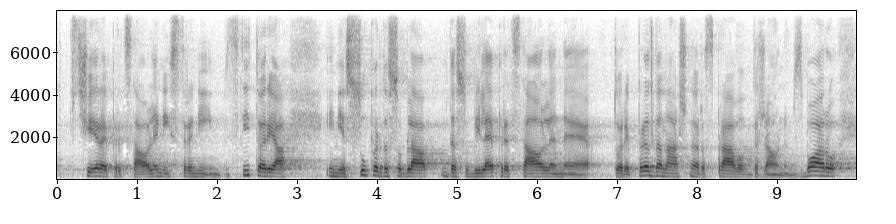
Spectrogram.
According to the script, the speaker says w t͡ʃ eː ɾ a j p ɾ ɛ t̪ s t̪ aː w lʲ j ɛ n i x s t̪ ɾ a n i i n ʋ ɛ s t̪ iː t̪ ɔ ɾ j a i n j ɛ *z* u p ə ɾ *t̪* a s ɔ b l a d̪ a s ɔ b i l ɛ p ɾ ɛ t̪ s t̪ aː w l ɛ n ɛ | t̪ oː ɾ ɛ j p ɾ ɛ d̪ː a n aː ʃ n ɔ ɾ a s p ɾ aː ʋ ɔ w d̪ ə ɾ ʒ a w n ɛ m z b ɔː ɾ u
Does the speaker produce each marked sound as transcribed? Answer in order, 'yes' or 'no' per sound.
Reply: no, no

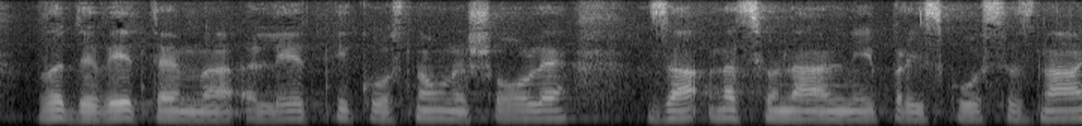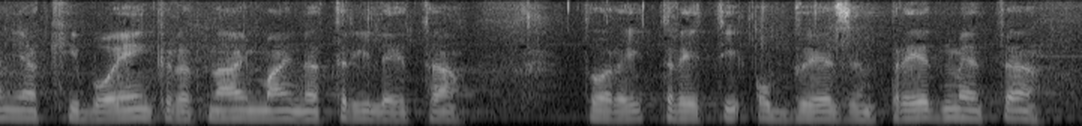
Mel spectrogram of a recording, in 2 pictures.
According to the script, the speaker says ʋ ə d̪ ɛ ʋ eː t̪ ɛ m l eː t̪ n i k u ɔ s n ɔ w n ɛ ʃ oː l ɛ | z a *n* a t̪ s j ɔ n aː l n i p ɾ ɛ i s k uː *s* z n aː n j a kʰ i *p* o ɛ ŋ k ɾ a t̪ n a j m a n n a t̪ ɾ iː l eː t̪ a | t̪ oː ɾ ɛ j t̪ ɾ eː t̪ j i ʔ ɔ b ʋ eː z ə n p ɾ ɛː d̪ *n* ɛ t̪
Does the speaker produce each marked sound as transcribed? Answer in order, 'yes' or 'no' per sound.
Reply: yes, yes, no, no

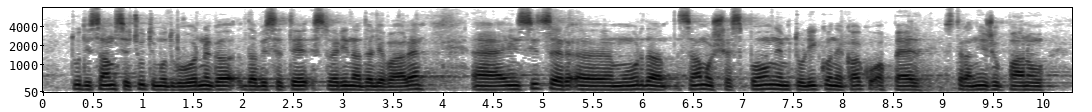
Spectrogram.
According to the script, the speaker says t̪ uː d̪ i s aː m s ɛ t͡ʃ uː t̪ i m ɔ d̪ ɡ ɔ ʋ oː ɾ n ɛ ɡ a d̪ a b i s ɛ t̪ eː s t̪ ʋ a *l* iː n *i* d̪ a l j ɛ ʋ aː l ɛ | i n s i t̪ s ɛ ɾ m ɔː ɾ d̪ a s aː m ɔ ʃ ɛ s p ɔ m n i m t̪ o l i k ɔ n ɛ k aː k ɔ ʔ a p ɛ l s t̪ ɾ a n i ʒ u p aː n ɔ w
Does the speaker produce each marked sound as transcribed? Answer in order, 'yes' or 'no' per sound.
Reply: no, no

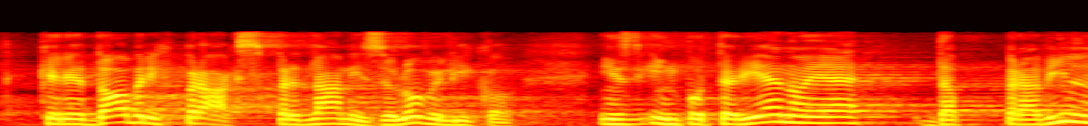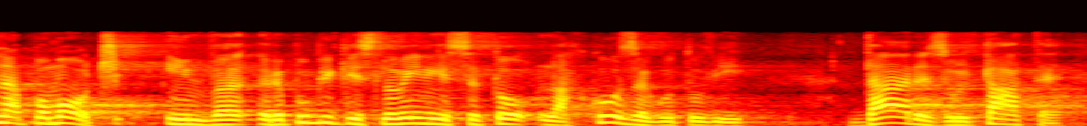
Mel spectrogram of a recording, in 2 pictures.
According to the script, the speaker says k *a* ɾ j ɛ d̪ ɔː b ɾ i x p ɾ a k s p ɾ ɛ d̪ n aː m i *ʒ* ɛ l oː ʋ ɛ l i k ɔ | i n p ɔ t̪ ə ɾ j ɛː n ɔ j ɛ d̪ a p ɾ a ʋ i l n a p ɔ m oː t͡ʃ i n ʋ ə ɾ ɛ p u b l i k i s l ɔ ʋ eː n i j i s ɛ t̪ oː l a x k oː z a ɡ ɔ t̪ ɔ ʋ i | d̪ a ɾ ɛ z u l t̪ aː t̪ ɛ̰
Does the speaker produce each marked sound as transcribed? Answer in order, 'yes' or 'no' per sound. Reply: no, no

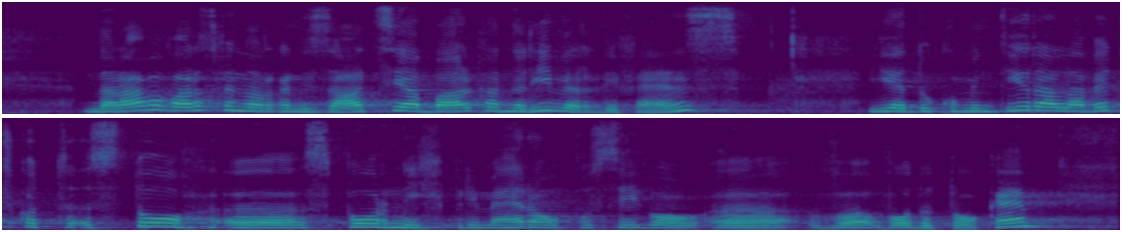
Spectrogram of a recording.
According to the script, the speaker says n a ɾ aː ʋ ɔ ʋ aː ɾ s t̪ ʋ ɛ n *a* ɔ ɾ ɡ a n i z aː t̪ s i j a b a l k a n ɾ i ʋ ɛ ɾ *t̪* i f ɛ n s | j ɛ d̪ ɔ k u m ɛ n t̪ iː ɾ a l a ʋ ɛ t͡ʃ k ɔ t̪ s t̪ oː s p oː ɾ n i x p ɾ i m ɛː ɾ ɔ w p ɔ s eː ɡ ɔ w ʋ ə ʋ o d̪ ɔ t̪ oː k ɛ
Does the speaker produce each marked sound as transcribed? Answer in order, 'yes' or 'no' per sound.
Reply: yes, no

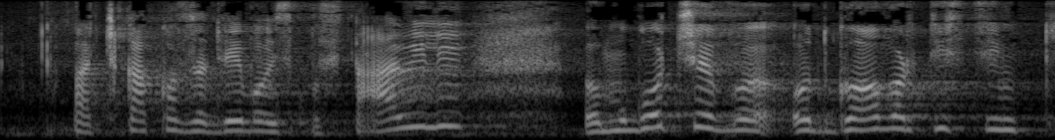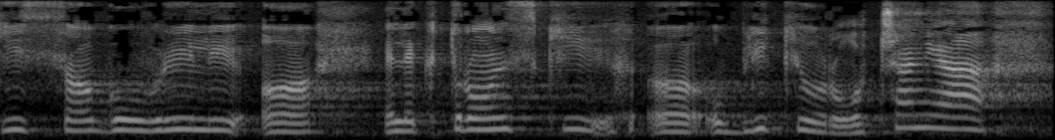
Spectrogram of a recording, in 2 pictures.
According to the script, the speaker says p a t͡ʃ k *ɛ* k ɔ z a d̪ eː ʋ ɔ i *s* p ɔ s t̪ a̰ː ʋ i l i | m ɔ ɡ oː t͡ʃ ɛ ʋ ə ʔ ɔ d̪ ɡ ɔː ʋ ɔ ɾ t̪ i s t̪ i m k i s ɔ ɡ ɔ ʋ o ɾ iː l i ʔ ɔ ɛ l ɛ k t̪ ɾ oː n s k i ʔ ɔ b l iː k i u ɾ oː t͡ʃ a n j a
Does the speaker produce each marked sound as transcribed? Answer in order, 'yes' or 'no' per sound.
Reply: no, yes

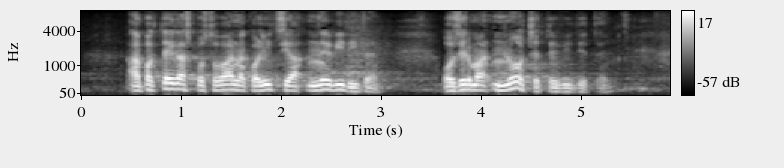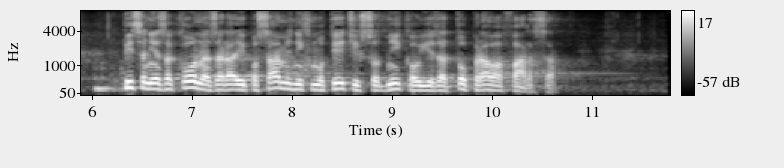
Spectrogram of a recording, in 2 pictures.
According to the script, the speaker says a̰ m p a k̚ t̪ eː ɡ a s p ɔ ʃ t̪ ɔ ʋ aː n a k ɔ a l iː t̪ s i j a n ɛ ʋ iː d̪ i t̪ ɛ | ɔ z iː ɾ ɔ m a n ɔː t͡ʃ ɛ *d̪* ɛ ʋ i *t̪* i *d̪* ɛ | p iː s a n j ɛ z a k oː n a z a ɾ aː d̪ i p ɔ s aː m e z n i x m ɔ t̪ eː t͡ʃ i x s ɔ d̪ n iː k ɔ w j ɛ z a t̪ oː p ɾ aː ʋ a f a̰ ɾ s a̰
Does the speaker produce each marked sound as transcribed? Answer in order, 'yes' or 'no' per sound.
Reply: no, no, no

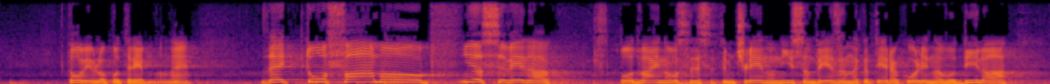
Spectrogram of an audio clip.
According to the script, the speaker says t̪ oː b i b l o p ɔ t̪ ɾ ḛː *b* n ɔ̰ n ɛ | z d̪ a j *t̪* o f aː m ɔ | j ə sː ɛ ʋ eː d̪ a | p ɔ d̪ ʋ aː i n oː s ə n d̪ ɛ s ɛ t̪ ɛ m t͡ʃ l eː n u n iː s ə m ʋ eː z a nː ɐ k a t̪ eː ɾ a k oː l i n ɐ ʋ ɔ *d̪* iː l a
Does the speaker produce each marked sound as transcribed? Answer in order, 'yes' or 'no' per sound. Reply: yes, yes, yes

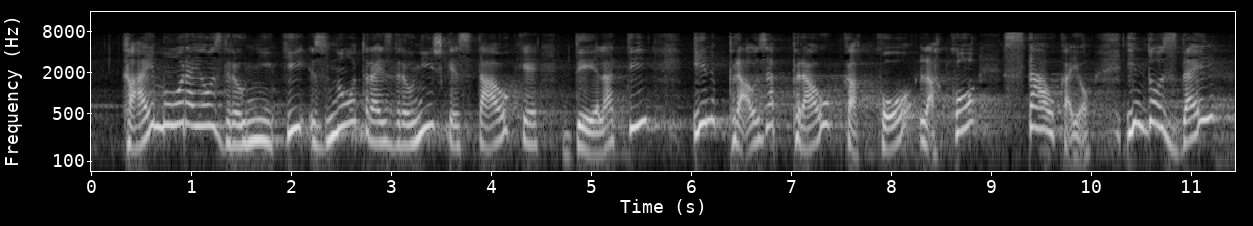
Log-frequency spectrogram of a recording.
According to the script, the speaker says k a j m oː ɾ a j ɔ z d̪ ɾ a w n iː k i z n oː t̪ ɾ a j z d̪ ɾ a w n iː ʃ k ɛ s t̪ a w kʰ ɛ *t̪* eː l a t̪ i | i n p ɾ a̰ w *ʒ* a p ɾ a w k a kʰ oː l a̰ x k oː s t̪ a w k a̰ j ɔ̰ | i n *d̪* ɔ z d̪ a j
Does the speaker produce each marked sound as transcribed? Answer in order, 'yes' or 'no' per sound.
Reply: no, no, yes

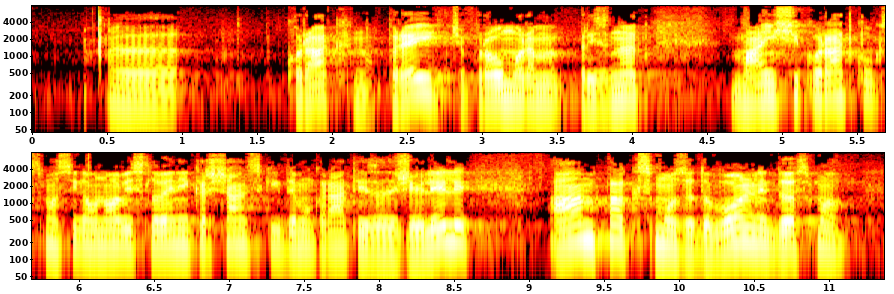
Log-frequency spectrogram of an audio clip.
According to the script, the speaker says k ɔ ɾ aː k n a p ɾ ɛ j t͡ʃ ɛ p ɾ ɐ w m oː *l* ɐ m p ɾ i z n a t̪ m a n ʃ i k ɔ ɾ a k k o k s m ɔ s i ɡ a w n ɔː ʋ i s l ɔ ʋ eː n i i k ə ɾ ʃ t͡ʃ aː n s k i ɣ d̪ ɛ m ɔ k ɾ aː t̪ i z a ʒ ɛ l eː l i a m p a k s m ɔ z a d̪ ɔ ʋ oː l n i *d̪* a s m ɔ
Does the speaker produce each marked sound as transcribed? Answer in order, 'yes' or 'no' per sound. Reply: no, yes

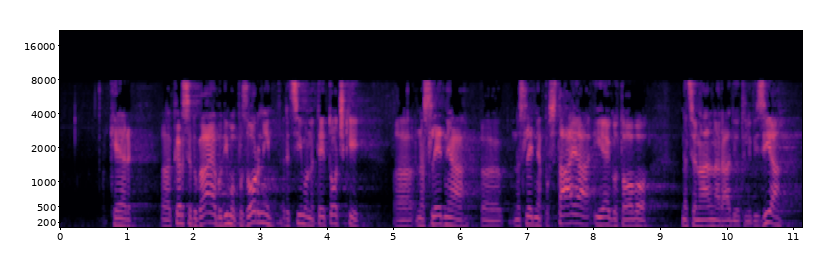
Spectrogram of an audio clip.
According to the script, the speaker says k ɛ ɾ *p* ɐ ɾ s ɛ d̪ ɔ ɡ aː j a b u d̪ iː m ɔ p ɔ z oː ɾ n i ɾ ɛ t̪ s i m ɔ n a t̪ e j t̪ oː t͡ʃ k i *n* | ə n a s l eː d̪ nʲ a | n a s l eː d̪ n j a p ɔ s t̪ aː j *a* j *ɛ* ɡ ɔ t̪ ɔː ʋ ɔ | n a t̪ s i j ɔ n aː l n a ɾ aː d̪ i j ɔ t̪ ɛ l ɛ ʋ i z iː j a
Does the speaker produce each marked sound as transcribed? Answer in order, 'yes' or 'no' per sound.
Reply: no, no, yes, yes

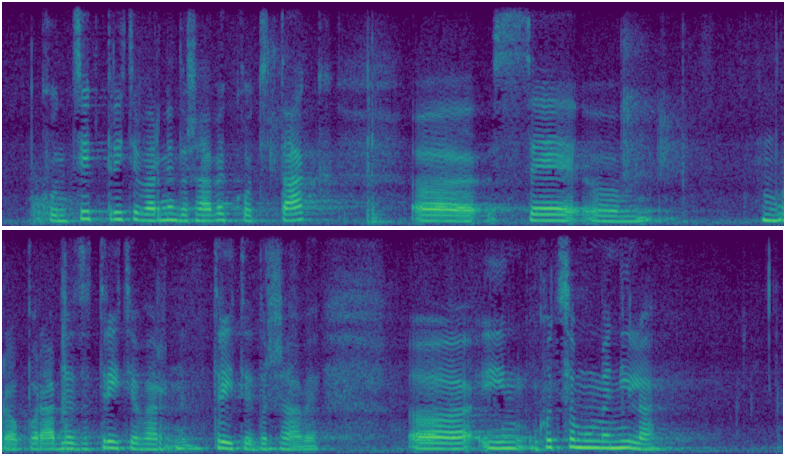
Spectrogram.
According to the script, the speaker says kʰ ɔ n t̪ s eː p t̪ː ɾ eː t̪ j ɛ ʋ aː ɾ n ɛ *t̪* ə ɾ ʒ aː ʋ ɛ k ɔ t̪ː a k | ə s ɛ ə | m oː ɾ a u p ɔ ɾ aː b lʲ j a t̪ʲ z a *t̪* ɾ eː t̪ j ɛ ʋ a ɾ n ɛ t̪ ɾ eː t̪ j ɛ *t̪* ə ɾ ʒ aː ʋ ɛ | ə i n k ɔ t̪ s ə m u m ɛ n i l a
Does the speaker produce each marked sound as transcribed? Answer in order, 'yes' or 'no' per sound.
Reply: no, yes, no

